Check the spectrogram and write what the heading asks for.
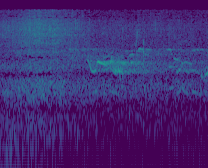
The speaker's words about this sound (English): I'd like to fall asleep on a sunny beach, listening to the waves gently lapping.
